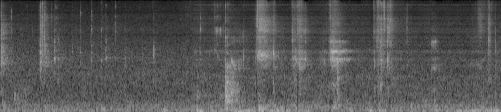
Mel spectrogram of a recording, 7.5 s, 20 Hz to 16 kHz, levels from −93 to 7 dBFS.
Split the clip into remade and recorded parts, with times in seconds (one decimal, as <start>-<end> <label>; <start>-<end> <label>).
0.0-2.9 recorded; 2.9-7.5 remade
